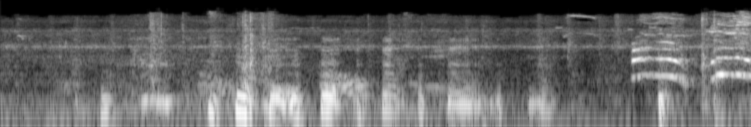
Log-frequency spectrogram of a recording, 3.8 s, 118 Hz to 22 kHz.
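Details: German Shepherd puppies playing together indoors, recorded 2-5-2012: short high whimpering yips rise near the end, layered over a woman's cooing voice and rustling movement.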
